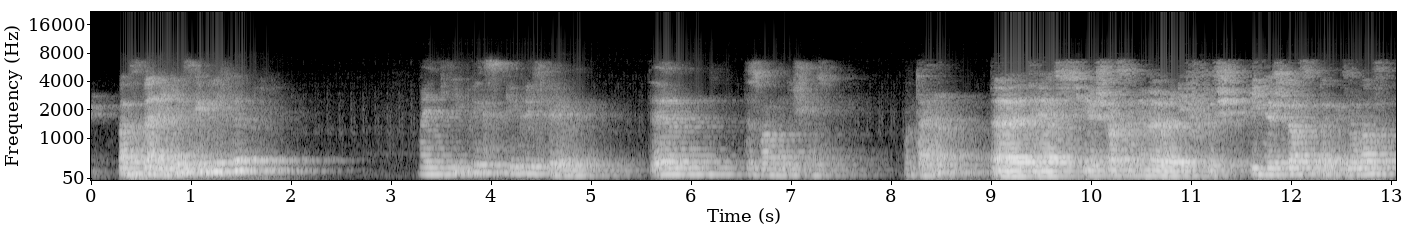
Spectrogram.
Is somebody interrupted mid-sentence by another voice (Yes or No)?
No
